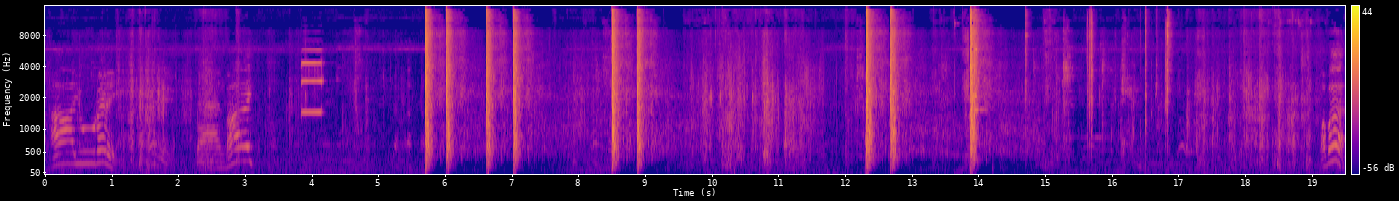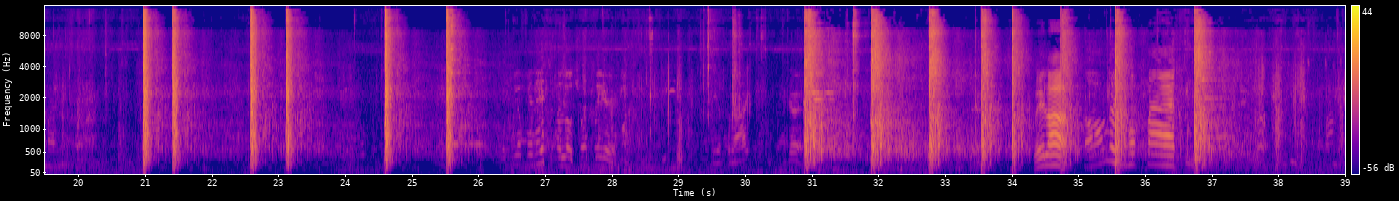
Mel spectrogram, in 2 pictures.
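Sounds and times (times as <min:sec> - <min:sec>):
handgun shots: 0:08.5 - 0:09.2, 0:13.8 - 0:14.3, 0:24.6 - 0:26.1, 0:30.9 - 0:35.9.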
